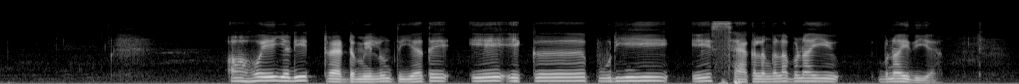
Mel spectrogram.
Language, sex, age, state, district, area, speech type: Dogri, male, 30-45, Jammu and Kashmir, Samba, urban, spontaneous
